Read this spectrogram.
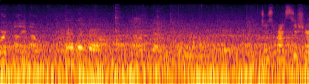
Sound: murmurs

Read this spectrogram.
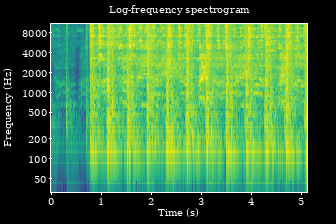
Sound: regalia ornaments jingling

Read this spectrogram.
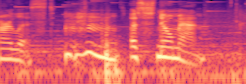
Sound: clears throat

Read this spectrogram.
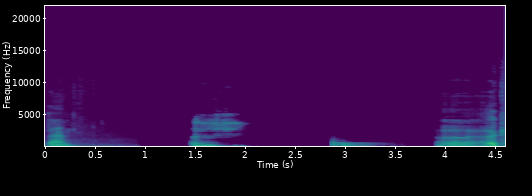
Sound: sigh

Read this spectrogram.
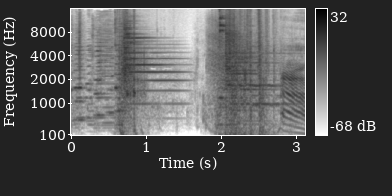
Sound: bell ringing; moaning

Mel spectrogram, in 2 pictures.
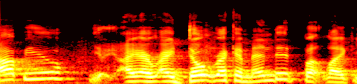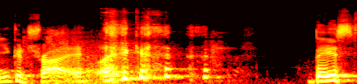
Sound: chuckling

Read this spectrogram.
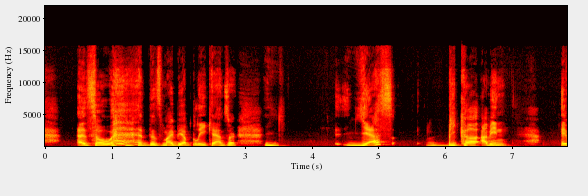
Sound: chuckles

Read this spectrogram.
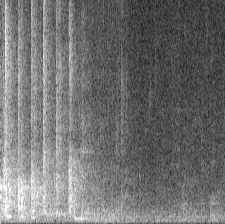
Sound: laughing

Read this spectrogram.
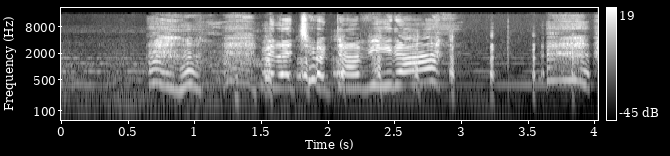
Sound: laughs

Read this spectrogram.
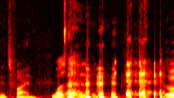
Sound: both laugh

